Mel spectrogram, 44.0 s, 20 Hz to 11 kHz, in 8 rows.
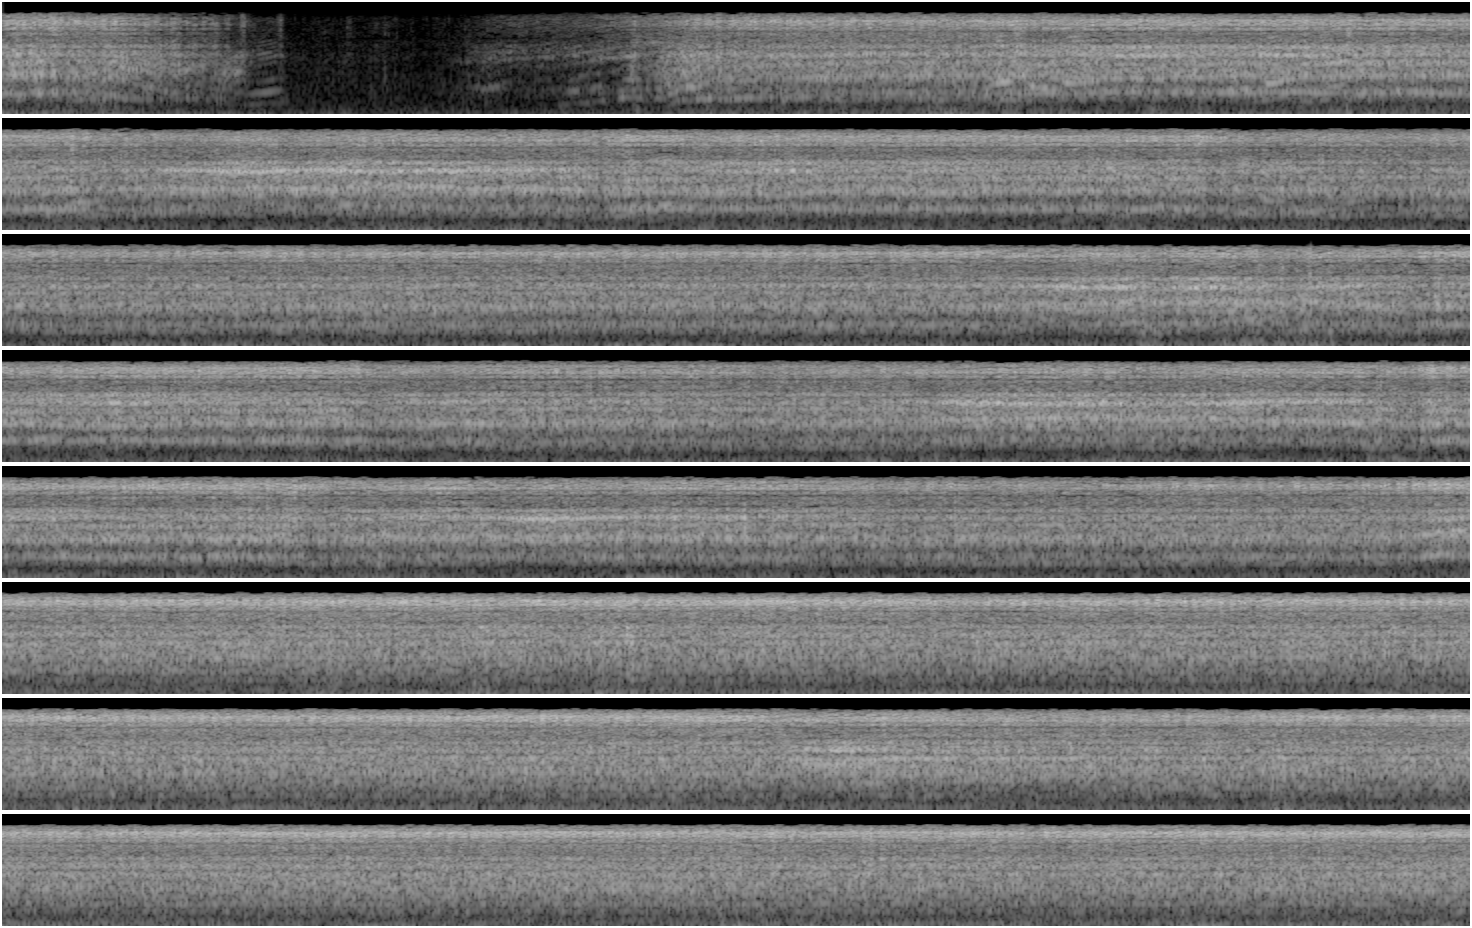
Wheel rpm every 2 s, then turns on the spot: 10, 120, 160, 160, 160, 160, 160, 160, 160, 160, 160, 160, 160, 190, 230, 230, 230, 230, 230, 230, 230, 230.
none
